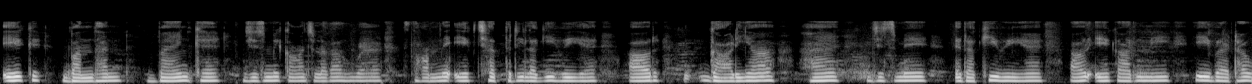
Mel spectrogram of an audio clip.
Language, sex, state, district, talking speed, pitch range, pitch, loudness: Hindi, female, Bihar, Sitamarhi, 130 wpm, 165-175 Hz, 170 Hz, -16 LUFS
